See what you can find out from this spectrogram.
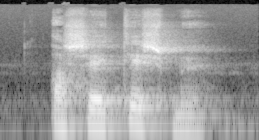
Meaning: asceticism
- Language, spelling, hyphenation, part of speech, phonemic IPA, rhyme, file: Dutch, ascetisme, as‧ce‧tis‧me, noun, /ˌɑ.seːˈtɪs.mə/, -ɪsmə, Nl-ascetisme.ogg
